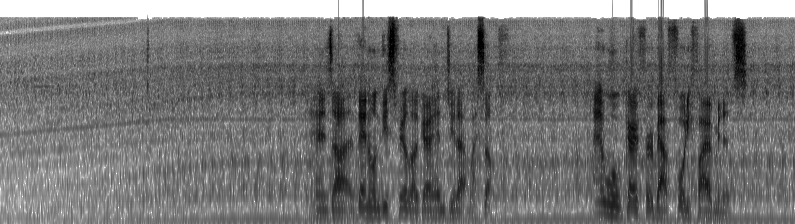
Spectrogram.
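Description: A tractor engine hums steadily, slowly growing louder.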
